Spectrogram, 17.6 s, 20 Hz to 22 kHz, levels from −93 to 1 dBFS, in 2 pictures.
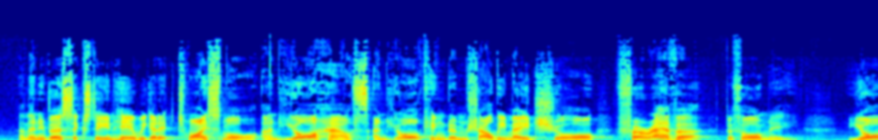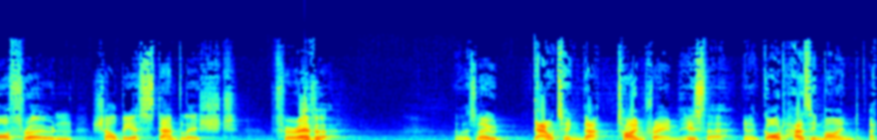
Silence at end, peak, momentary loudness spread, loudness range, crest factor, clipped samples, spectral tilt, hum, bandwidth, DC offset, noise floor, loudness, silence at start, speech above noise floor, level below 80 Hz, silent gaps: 0 s; 0 dBFS; 13 LU; 3 LU; 22 dB; under 0.1%; -3.5 dB/octave; none; 16.5 kHz; under 0.1%; -57 dBFS; -20 LUFS; 0.2 s; 36 dB; -64 dBFS; none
